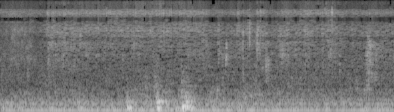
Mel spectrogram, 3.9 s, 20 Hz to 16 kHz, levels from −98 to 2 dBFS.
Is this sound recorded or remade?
recorded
